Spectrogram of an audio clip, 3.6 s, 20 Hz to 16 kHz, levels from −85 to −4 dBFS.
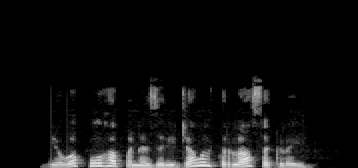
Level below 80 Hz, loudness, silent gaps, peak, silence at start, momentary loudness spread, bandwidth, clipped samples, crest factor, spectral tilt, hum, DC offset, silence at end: -68 dBFS; -20 LUFS; none; -2 dBFS; 0.5 s; 9 LU; 8.8 kHz; under 0.1%; 18 dB; -6 dB/octave; none; under 0.1%; 0.55 s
